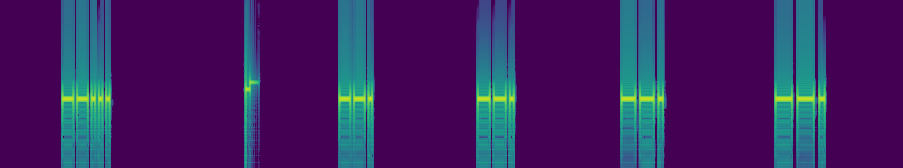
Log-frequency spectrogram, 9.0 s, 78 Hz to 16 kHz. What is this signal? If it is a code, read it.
Morse code, heard as a keyed tone, about 30 wpm, spaced as for 7 wpm, 700 Hz. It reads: 7 GGGG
